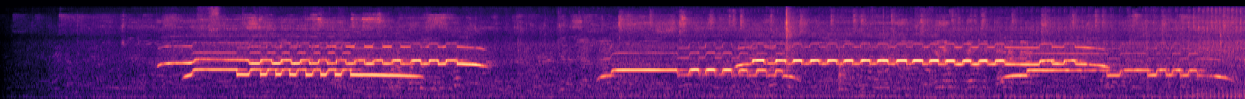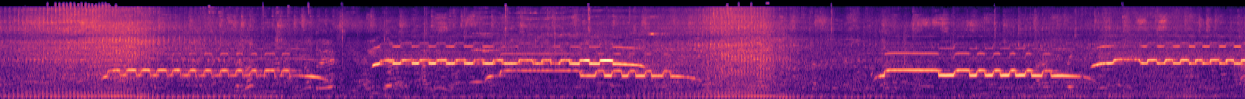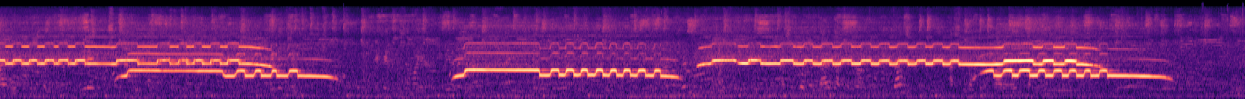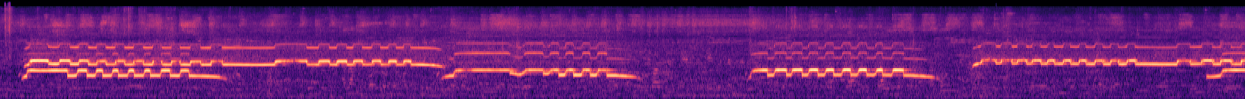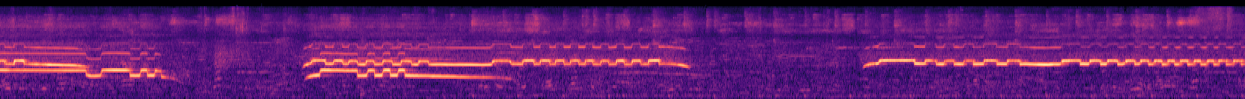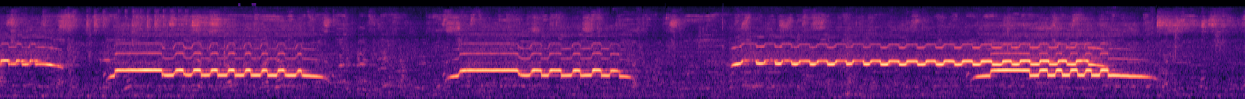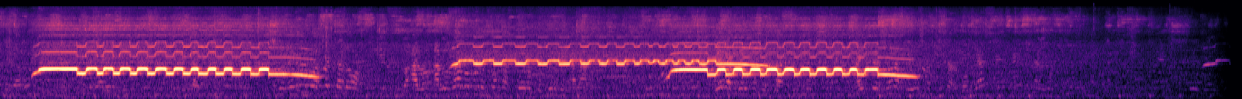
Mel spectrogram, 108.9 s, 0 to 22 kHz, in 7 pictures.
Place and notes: C., Centro, Maxcanú, Yuc., Mexique - Maxcanú - Silvatos
Maxcanú - Mexique
les vendeurs de "Silvatos" - sifflets ou appeaux
Maxcanú, Yucatán, México, 21 October 2021, 10:45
